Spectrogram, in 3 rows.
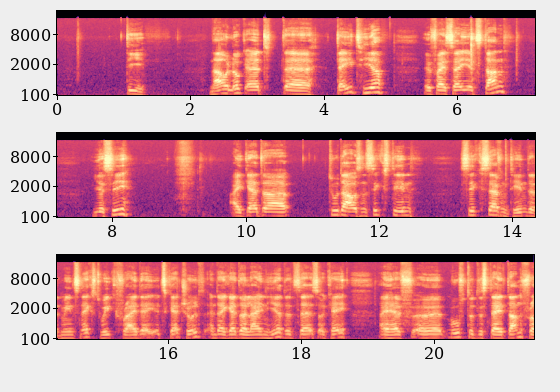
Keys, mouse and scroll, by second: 6.5 d.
